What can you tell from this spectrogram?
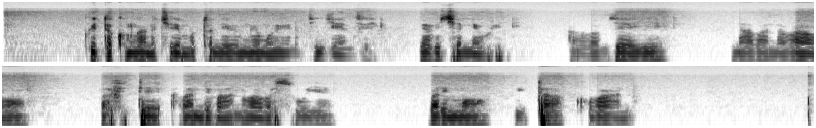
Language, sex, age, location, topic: Kinyarwanda, male, 25-35, Kigali, health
